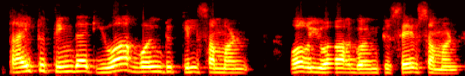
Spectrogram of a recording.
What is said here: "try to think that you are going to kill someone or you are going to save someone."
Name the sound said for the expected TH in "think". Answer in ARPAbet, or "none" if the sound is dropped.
T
